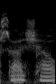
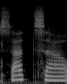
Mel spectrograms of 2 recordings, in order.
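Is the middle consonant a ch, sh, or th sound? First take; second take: sh; ch. First: The middle consonant sounds like 'sh'. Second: The middle consonant sounds like 'ch'. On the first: "o Sasha" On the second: "me llaman Sacha"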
